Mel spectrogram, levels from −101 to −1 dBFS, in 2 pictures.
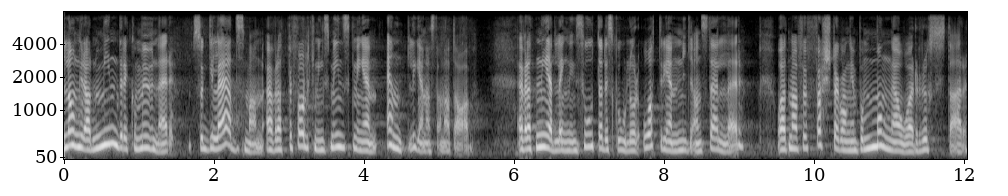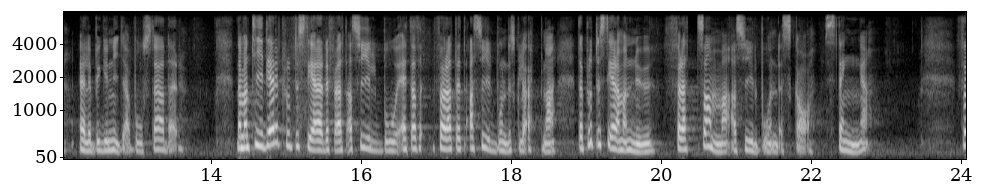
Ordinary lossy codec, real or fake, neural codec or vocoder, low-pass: none; real; none; 7.2 kHz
